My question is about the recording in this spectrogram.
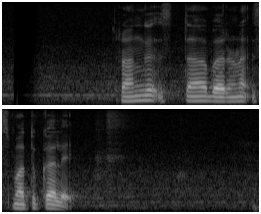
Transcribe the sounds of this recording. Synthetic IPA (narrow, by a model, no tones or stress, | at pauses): rɐŋɡəʔḭst̪aːbɐɾəɳɐ̰ʔismɐt̪ukɐlḛ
